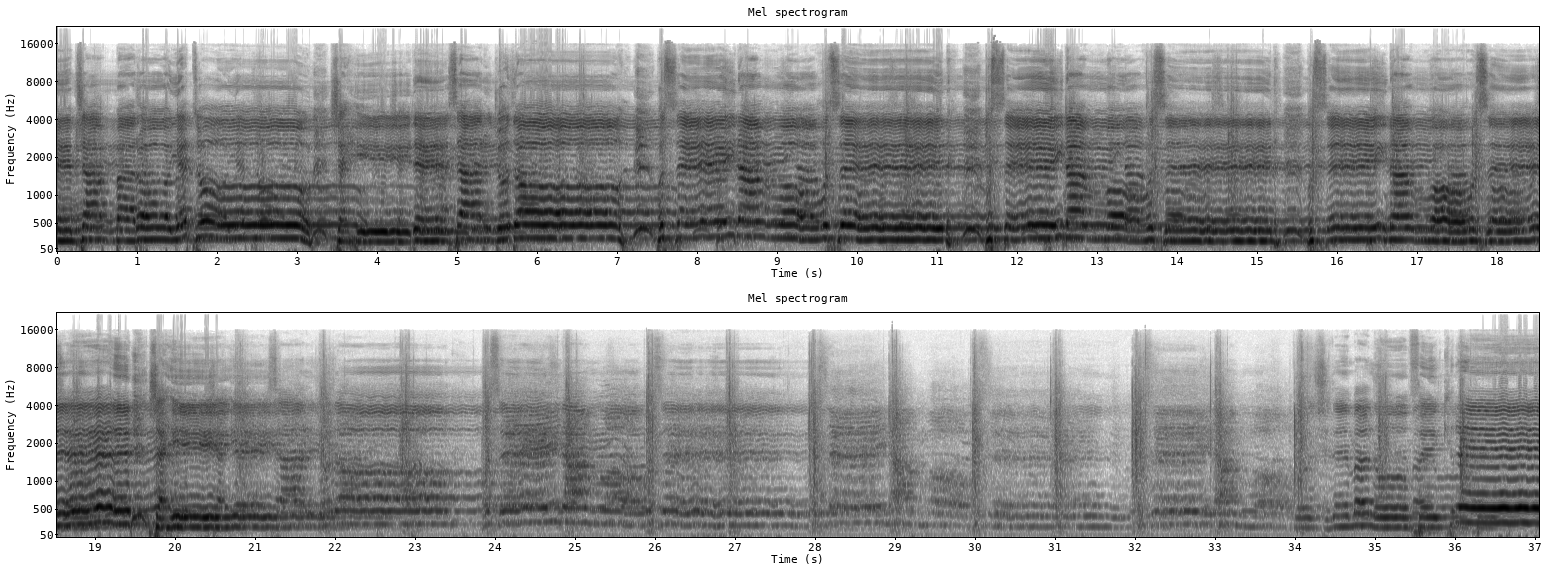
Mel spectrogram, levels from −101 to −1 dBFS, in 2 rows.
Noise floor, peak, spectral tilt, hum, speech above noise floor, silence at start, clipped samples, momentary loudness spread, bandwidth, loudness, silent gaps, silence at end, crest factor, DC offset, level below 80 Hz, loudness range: -34 dBFS; 0 dBFS; -5 dB/octave; none; 25 dB; 0 s; 0.5%; 20 LU; 16 kHz; -10 LUFS; none; 0 s; 12 dB; under 0.1%; -40 dBFS; 19 LU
